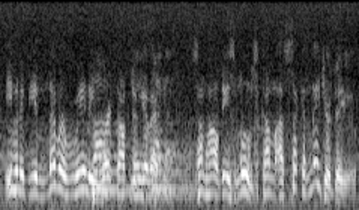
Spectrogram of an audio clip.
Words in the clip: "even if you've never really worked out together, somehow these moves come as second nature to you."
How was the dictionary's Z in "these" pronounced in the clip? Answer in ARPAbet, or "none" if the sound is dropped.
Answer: Z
